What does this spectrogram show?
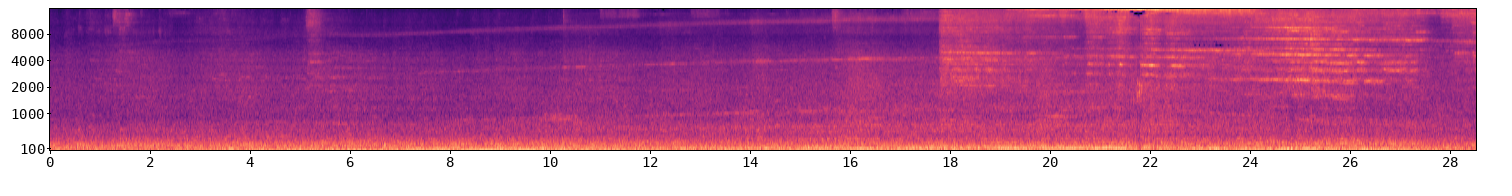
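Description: Double-stack intermodal freight train rolling past: steady low rumble of steel wheels on rail. A faint whine rises slowly in the first half, then several high wheel squeals ring together through the second half.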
